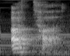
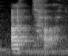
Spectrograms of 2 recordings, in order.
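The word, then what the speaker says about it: atha: Atta. Both A's are the sound, and the TH is not a th, but a t. A little extra air comes out after the T sound. Atta, atta, atta.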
